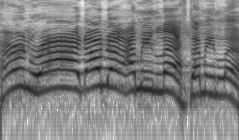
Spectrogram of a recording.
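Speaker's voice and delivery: put-on very high, slow, drunken-sounding Irish accent. Retelling a downloaded GPS voice giving wrong directions, in a drunken Irish man voice. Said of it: "a drunken Irish man voice".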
